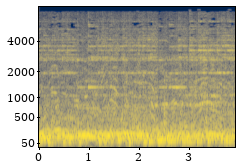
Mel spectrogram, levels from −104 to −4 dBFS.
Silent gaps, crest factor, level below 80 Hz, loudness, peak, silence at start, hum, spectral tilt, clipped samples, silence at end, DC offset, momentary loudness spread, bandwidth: none; 8 dB; -18 dBFS; -11 LUFS; -2 dBFS; 0 s; none; -6.5 dB/octave; under 0.1%; 0 s; under 0.1%; 1 LU; 7.6 kHz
